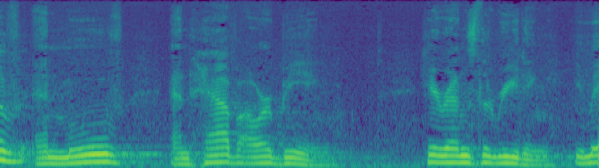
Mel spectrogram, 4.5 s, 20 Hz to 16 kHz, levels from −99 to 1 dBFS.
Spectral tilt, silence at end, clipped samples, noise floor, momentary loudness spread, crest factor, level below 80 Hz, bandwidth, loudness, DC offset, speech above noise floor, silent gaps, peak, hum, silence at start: -7 dB/octave; 0 s; under 0.1%; -47 dBFS; 12 LU; 14 dB; -50 dBFS; 16 kHz; -24 LUFS; under 0.1%; 25 dB; none; -10 dBFS; none; 0 s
